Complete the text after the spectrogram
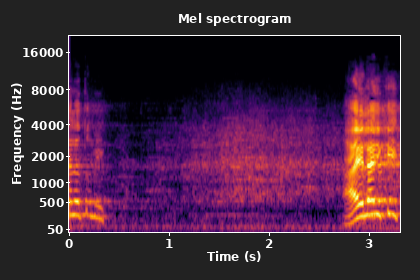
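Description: A large crowd cheers and claps.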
